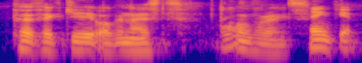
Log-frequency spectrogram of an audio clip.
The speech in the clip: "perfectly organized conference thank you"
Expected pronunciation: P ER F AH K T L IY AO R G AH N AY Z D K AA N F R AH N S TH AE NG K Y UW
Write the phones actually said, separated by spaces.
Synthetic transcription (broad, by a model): P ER F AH K T L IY AO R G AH N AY S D K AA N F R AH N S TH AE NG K Y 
